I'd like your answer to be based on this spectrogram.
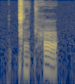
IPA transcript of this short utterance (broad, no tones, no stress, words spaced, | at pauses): ǁə̤thʌ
